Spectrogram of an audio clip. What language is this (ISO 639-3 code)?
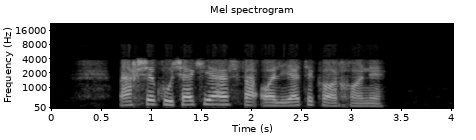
fas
